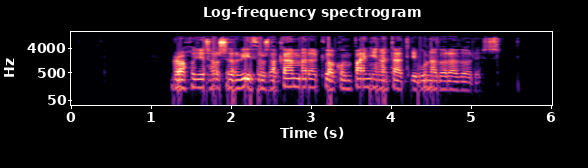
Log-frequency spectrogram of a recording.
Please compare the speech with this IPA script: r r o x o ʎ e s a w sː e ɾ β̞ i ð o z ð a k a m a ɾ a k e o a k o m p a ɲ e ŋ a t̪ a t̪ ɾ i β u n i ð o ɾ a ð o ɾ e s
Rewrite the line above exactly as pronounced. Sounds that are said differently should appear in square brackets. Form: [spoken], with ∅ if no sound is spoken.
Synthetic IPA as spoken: r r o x o ʎ e s a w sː e ɾ β̞ i [θ] o z ð a k a m a ɾ a k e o a k o m p a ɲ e ŋ a t̪ a t̪ ɾ i β u n [a] ð o ɾ a ð o ɾ e s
